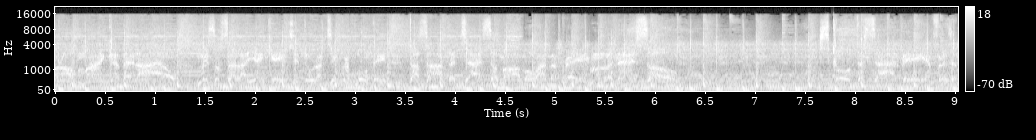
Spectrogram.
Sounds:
Music

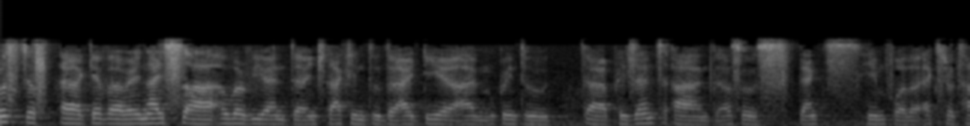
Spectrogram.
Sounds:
Speech

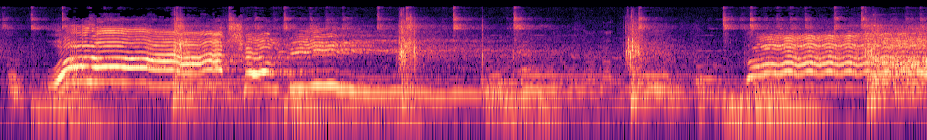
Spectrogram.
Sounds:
Music, Choir

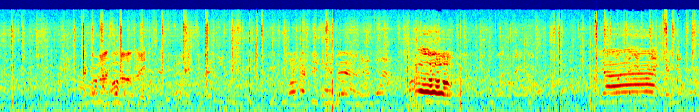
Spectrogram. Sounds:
Speech

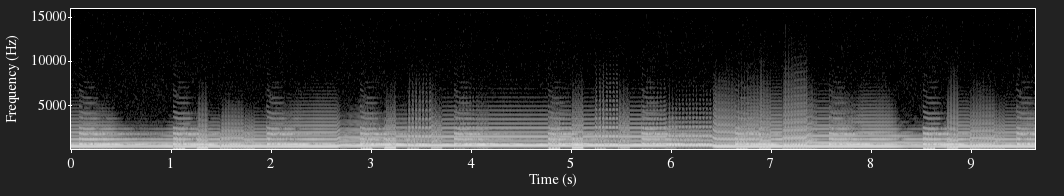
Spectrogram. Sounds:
Music, Electronic music

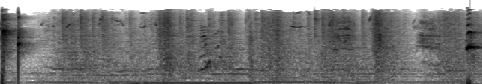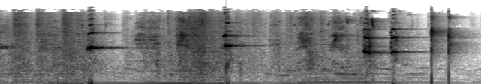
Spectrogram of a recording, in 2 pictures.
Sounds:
Dog, pets, Whimper (dog)

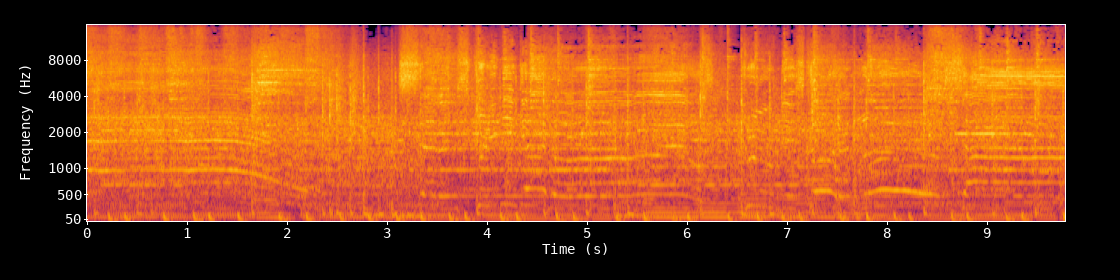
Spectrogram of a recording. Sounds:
Music

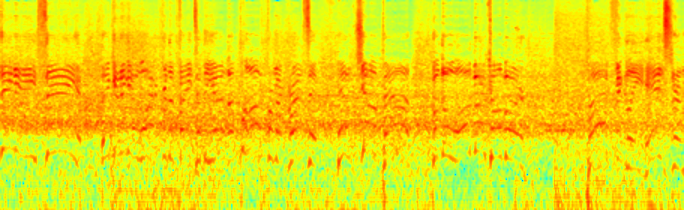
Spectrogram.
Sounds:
Speech

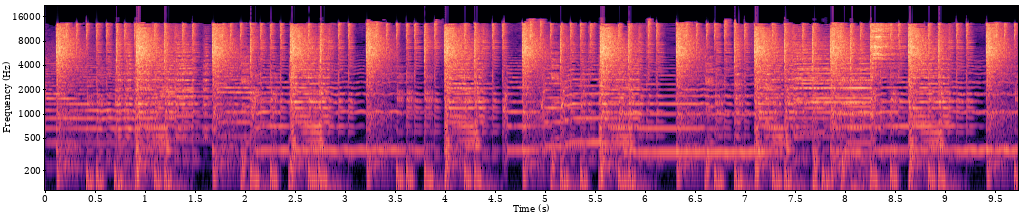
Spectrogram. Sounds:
Music, Theme music

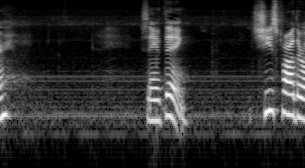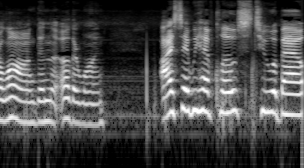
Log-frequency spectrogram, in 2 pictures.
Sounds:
Speech

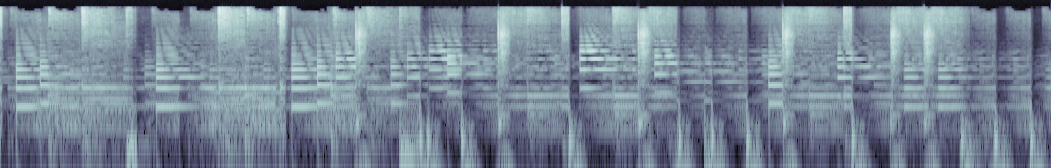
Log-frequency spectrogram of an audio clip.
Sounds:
Music, Sampler

